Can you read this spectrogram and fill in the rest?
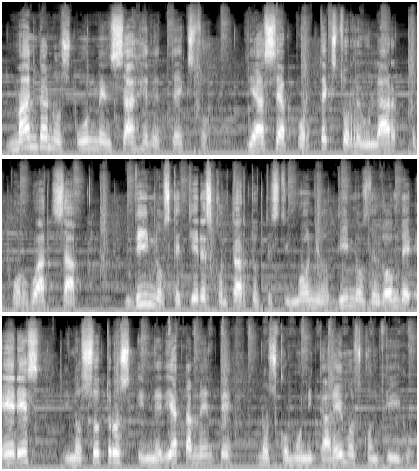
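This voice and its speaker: Man, testimony show host, fervent preacher-like exhortation, raised pitch, light music bed. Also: a little slow, a little mellow.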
